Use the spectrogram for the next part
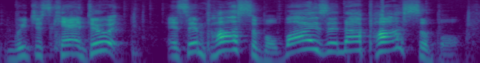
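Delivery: loud, rising mock despair; exasperated outburst. Venting at item frames that won't fit, exasperated outburst. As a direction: build to a high, loud, exasperated whine.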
